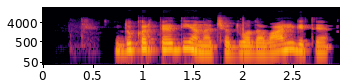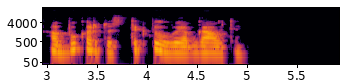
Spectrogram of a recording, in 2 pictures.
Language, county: Lithuanian, Šiauliai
